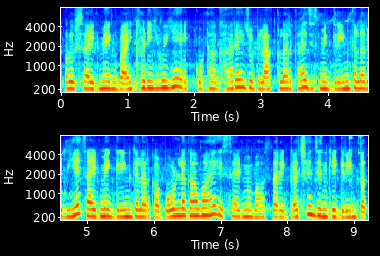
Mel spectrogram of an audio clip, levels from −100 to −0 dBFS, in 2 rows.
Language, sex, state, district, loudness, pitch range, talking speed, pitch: Hindi, male, Bihar, Gopalganj, -21 LUFS, 210-235 Hz, 280 wpm, 225 Hz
